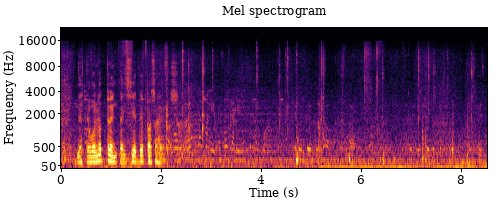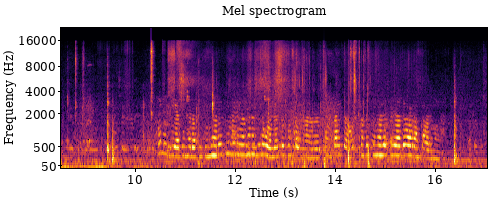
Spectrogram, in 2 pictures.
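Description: Passengers murmur and talk quietly nearby.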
